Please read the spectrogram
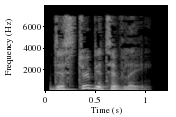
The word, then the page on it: distributively: British English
